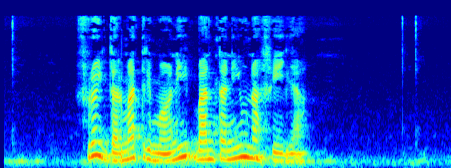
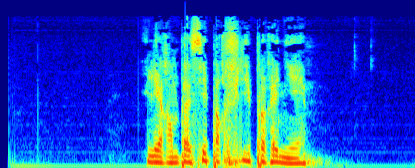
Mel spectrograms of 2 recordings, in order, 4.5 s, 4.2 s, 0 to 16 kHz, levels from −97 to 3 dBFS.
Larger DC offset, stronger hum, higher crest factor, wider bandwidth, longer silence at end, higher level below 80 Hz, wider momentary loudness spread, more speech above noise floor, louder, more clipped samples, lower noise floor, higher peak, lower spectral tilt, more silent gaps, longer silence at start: neither; neither; about the same, 16 dB vs 18 dB; about the same, 11.5 kHz vs 11.5 kHz; first, 1.35 s vs 1 s; second, -60 dBFS vs -34 dBFS; first, 11 LU vs 6 LU; second, 36 dB vs 43 dB; second, -24 LUFS vs -16 LUFS; neither; about the same, -59 dBFS vs -57 dBFS; second, -10 dBFS vs 0 dBFS; about the same, -6 dB/octave vs -5.5 dB/octave; neither; second, 0.1 s vs 1.45 s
